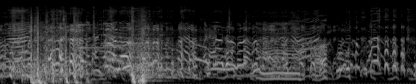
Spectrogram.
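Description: Cartoon voices of a group of little chicks chattering and peeping over one another in high, gliding voices, with a thud about a second and a half in. A lower voice comes in briefly near the end.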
